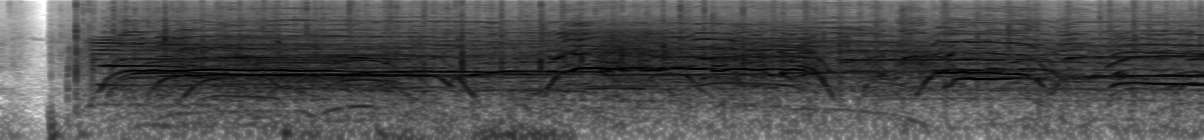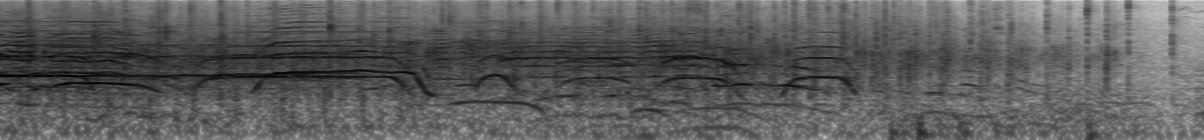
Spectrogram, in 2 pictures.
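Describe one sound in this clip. A crowd cheers, whoops and applauds loudly outdoors.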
